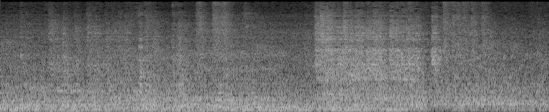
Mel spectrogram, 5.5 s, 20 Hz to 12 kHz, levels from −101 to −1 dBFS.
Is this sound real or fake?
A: real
